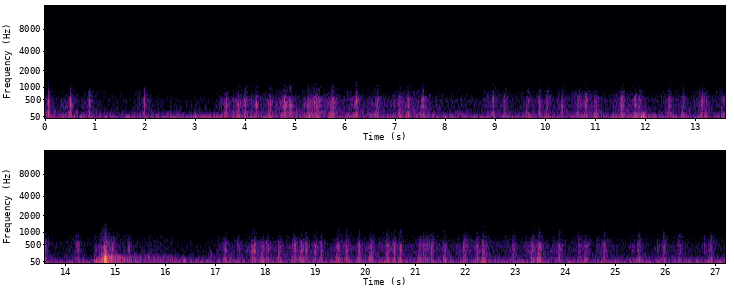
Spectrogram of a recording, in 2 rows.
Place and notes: Chapel Fields, Helperthorpe, Malton, UK - distant firework display ...
distant firework display ... with slightly closer tawny owl calling ... xlr SASS on tripod to Zoom F6 ... all sorts of background noise ...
